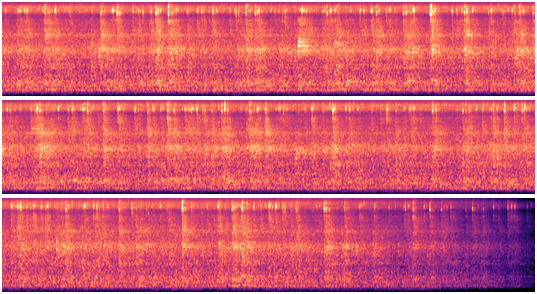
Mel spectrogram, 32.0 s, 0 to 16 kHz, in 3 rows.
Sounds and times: Rain 0.0 - 31.9

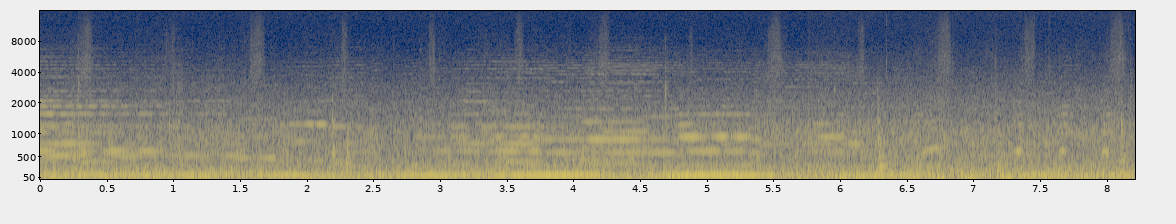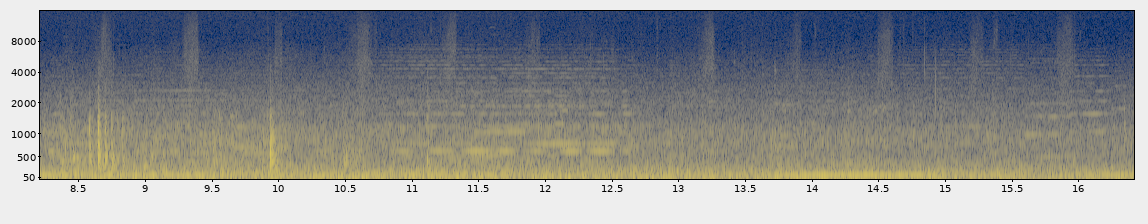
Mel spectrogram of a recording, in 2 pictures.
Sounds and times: playing accordion 0.0 - 16.4

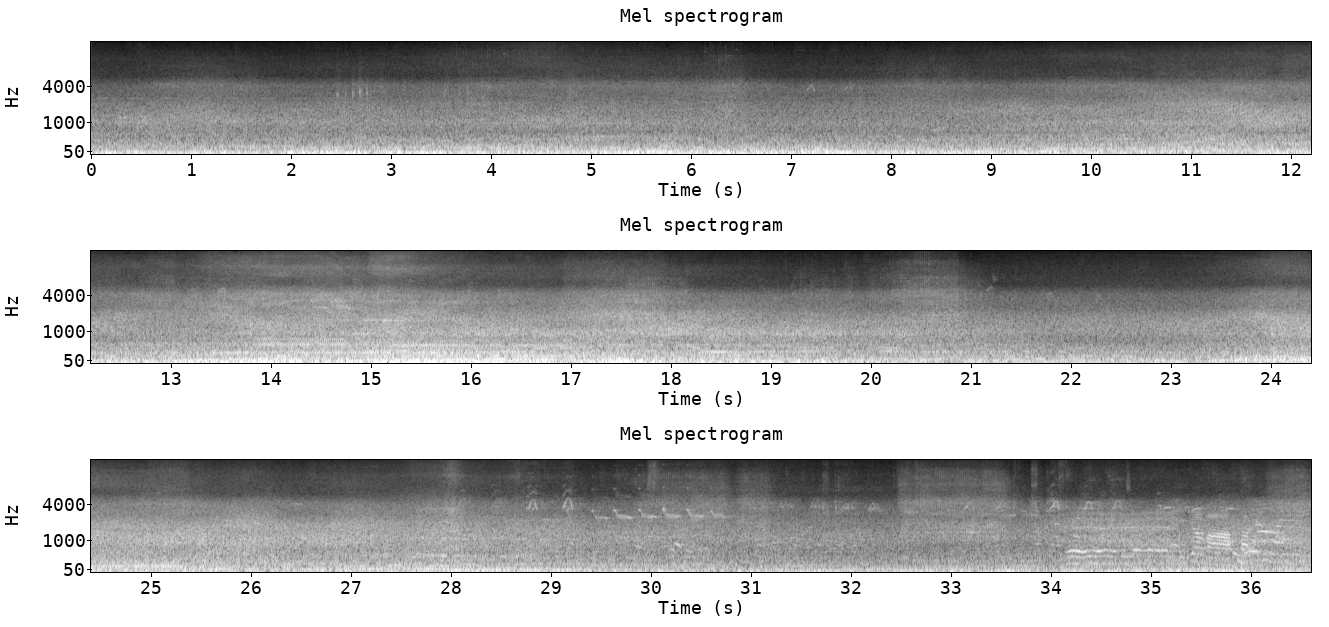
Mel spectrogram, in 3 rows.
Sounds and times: Traffic sound 0.0 - 36.6
Walking on the road 18.6 - 36.6
birds 26.2 - 36.6

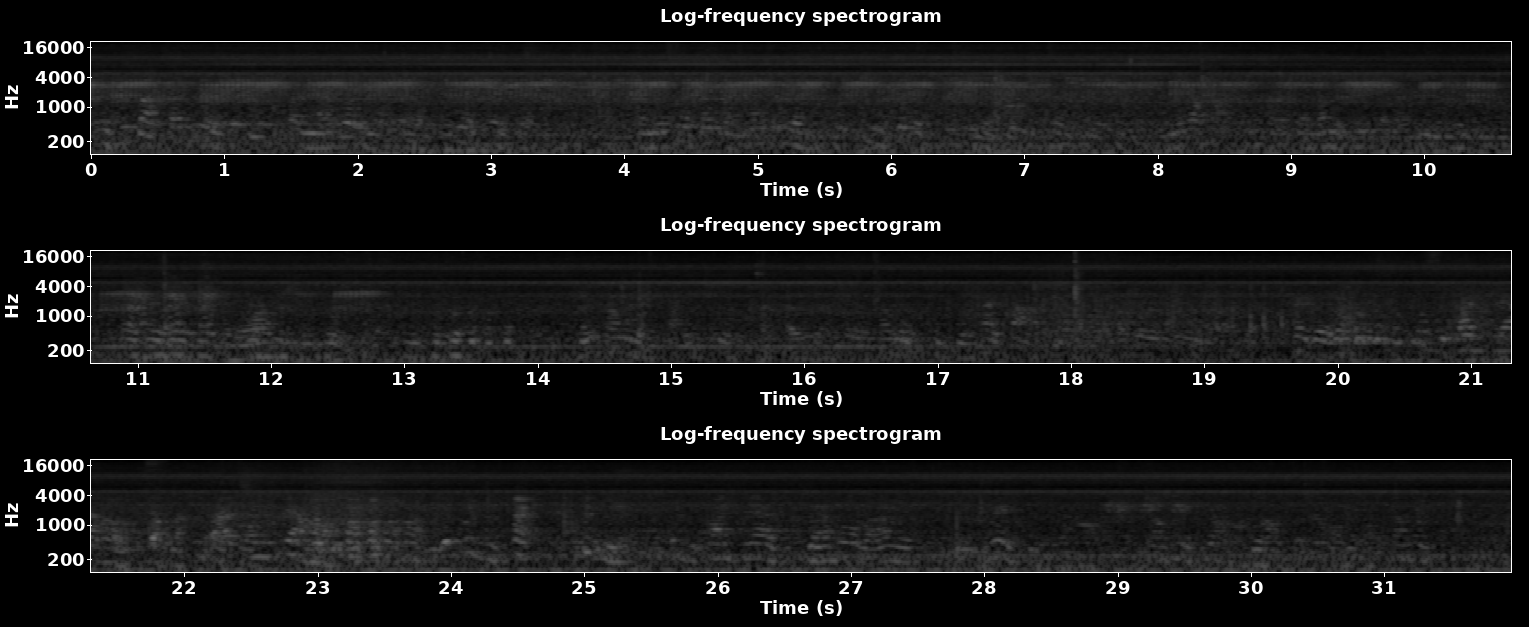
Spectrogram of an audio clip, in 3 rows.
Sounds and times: Frog calls 0.0 - 13.1

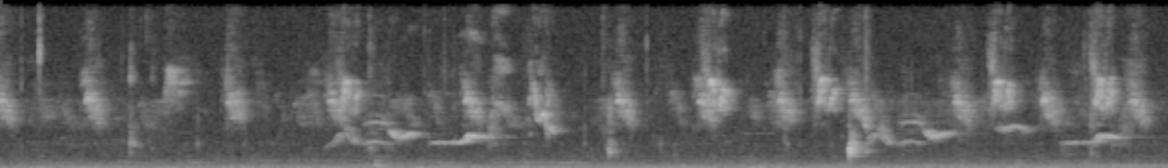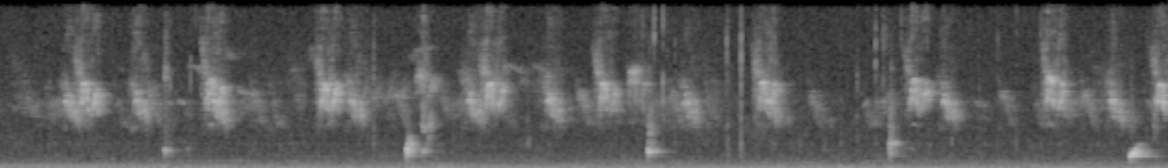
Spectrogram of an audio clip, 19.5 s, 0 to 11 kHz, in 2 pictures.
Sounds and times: blackbird 0.0 - 19.4
house sparrow 0.3 - 19.4
collared dove 0.5 - 19.4

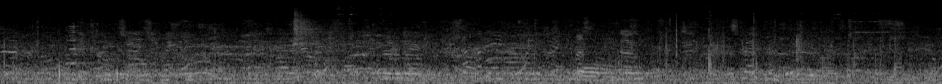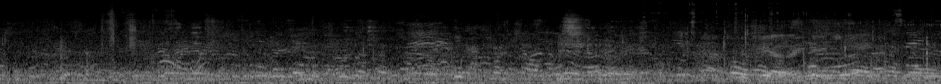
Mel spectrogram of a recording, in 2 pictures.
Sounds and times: pedestrians 0.0 - 18.8

